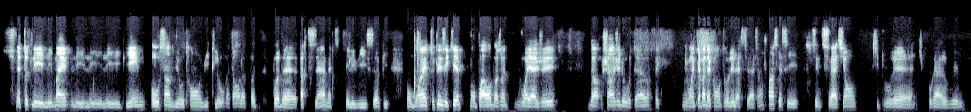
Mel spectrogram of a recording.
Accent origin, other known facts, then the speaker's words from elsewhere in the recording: Quebec, Canada; je suis un Québécois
